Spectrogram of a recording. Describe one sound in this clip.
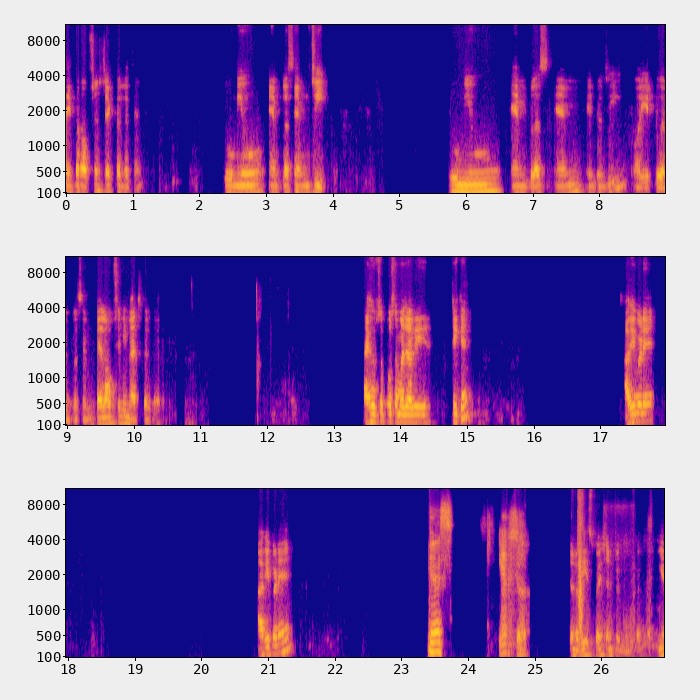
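A man speaks calmly and explains through a close microphone, with pauses.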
